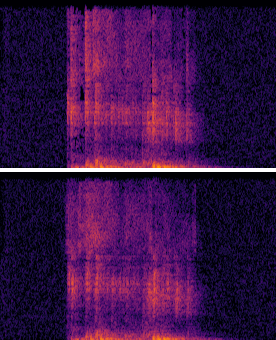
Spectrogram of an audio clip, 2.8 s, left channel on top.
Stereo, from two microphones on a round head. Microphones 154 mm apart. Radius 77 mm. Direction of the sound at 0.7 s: 70° left (ahead or behind).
